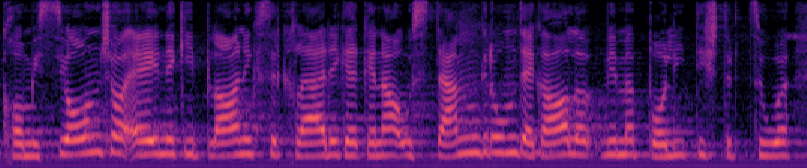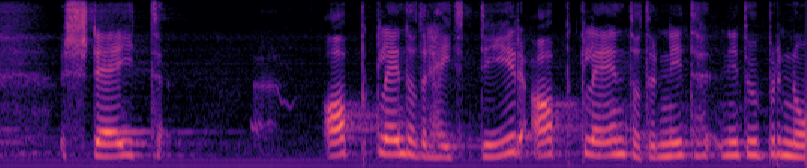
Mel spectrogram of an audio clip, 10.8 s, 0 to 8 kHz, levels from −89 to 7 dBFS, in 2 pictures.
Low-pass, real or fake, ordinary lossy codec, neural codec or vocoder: none; real; none; none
